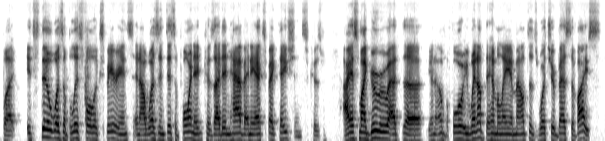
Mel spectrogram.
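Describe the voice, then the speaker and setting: Bright, forceful American man, casual spiritual teacher. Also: mid-range voice, fairly even intonation, normal speed. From Miami, Florida, United States. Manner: laid-back, colloquial, anecdotal. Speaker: spiritual teacher answering student questions. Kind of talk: casual spiritual question-and-answer talk.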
